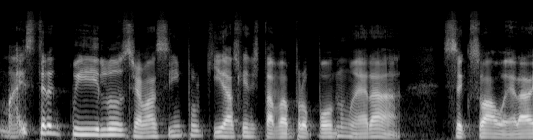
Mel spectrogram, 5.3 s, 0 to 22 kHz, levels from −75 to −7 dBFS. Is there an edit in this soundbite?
yes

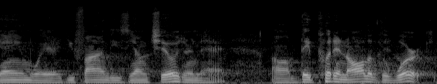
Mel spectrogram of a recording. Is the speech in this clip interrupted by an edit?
no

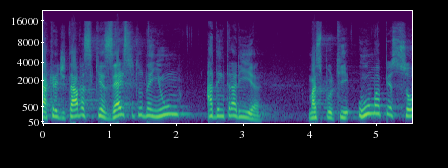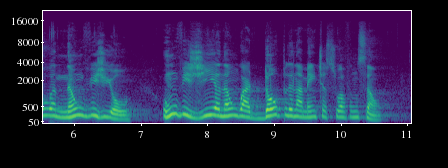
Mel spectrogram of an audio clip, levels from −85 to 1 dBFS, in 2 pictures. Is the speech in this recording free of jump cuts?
yes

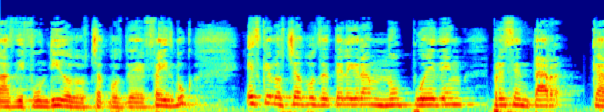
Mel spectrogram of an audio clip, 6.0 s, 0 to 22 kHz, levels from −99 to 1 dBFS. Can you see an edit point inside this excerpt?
no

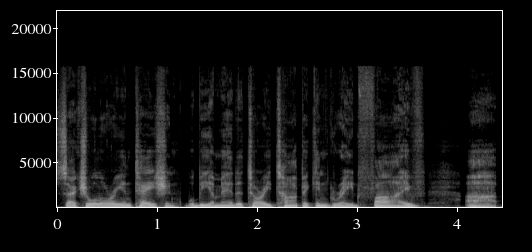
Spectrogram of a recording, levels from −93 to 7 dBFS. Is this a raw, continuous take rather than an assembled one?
yes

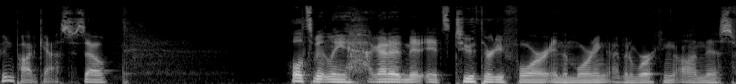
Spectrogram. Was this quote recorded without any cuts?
yes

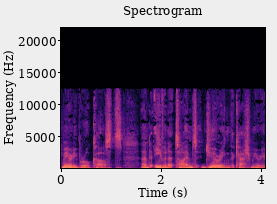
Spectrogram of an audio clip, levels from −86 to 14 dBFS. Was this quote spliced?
no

